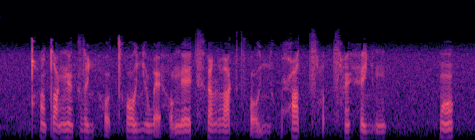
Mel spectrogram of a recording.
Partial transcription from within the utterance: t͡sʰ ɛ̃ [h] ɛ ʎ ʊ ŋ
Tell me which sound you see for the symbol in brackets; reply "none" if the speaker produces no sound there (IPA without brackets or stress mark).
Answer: h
